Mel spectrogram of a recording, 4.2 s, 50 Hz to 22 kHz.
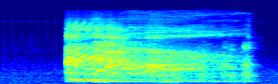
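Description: A harsh, loud scare sound effect from an MP3 player played through an amplifier and salvaged stereo speakers, set off by a motion sensor. It starts abruptly about a second in, eases off slightly and cuts off suddenly near the end.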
